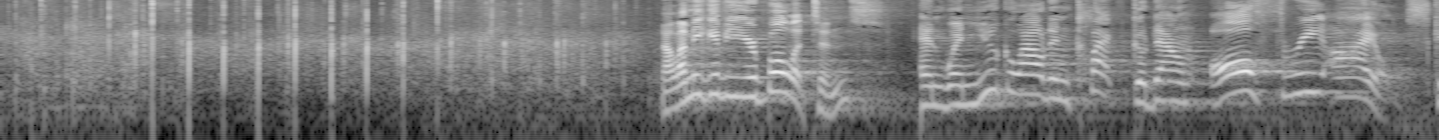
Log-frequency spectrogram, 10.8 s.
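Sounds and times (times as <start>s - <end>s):
audience applause: 0.0s - 4.9s
speech: 5.0s - 10.7s.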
